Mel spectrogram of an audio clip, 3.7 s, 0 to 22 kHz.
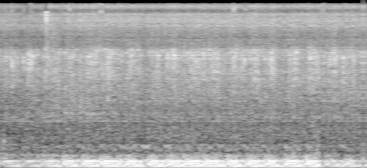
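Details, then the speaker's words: Rover 25 GTI 1.8L VVC petrol idling high and rough once warm, revs wobbling instead of settling; owner suspects the IACV or head gasket, and unplugging the TPS only raised the revs. "Right, I'm sure you can tell from this beautiful sound and the fact that the revs are still quite high, then it's wobbling around a bit. It's not gotten better."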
